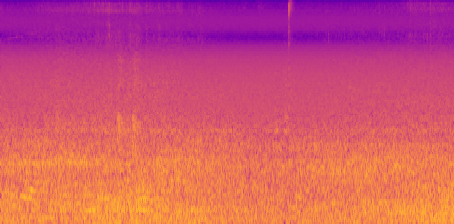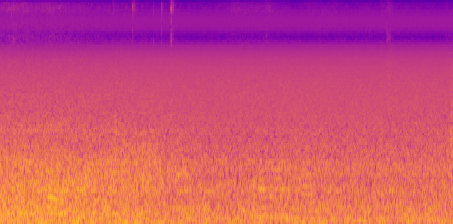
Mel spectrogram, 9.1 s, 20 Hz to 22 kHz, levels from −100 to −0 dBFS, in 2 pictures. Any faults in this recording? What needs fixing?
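The audio circuitry rectifies a nearby DECT phone's 10 ms radio bursts, causing DECT cordless phone buzz: a thin 100 Hz drone about 10 dB below the signal throughout. Move DECT handsets and base stations well away from the recording chain, and use shielded, well-grounded cabling.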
